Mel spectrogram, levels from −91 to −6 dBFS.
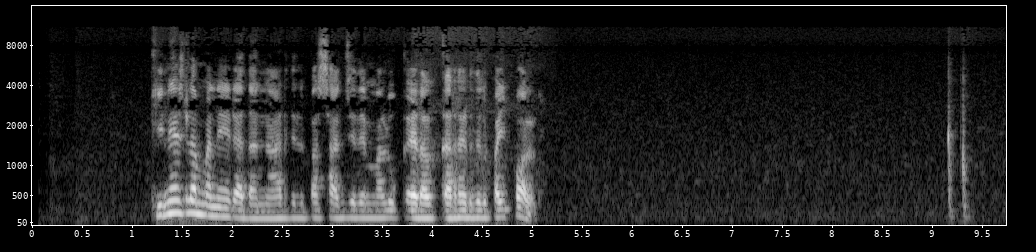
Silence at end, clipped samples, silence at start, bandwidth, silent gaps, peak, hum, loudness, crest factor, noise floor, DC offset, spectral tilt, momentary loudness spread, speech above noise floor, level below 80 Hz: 0.4 s; under 0.1%; 1.2 s; 11.5 kHz; none; -4 dBFS; none; -24 LUFS; 22 dB; -65 dBFS; under 0.1%; -5.5 dB/octave; 17 LU; 42 dB; -64 dBFS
